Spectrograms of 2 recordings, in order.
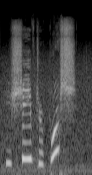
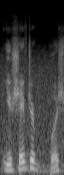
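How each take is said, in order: First: It is said in a Mickey Mouse voice. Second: It is said in his normal voice.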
